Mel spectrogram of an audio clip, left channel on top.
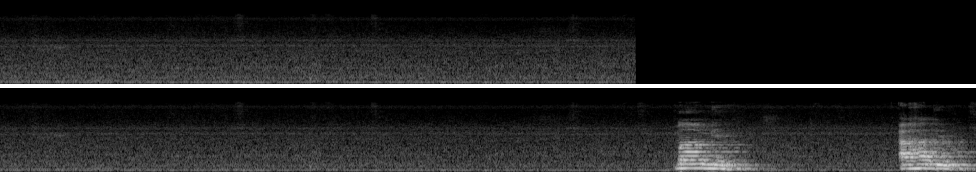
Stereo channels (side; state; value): left; drops out; at 6.4 s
